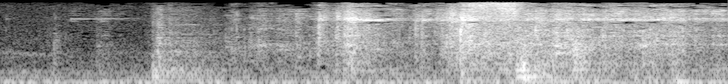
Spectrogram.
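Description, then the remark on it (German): Glass clinks and rattles on a fireplace mantel in a short, bright jingle that builds and lingers for about a second, with no one speaking. “Ich höre etwas auf dem Kamm klirren.”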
